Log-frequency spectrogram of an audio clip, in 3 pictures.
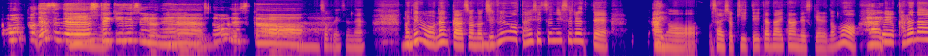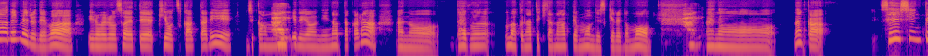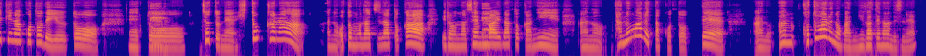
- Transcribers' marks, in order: none
- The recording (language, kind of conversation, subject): Japanese, podcast, 自分を大切にするために、具体的にどんなことをしていますか？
